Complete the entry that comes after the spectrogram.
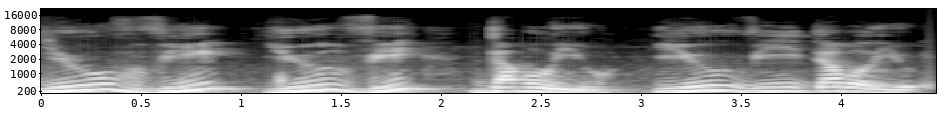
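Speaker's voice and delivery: "ইউ ভি ডাবল ইউ" with English v and full double-you; letter recitation. Shown as a demonstration. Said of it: "এভাবে". ("ইউ ভি ডাবল ইউ" স্পষ্ট ইংরেজি উচ্চারণে)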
